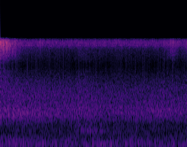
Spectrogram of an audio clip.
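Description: Steady outdoor background noise: a low rumble with an even hiss above it and no distinct event.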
